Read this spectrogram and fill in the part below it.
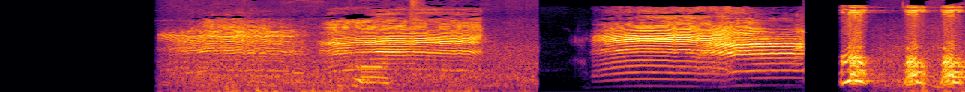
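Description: Goats bleat loudly.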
